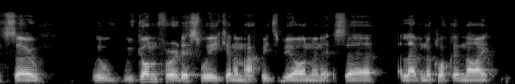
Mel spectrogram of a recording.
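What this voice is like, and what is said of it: Scottish accent. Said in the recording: “That Scottish accent is coming through like you wouldn't believe.”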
